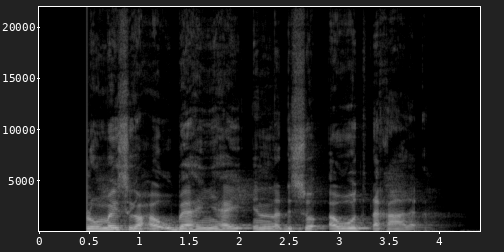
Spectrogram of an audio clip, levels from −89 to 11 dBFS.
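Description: At 0.38 s, right as the speech comes in after the opening pause, there's a clipped start after a pause: the output device had dozed off during the silence and took about 99 ms to wake, so the first sounds get swallowed and the speech pops in abruptly.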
